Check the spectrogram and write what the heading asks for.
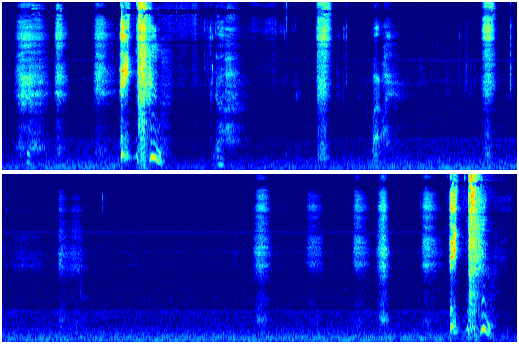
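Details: Person who reports feeling allergic lately, deliberately provoking sneezes: repeated forceful sneezes with short breathy lead-ins and false starts, a little talking, over steady background hum; allergic sneezing.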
